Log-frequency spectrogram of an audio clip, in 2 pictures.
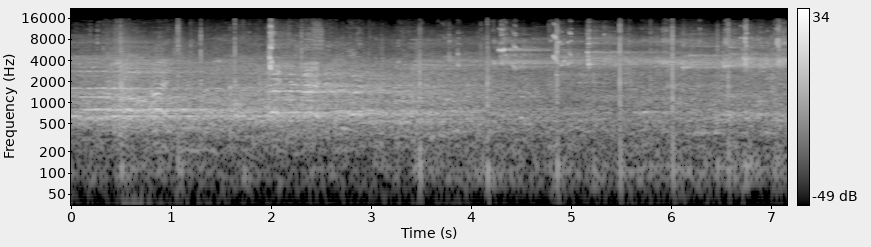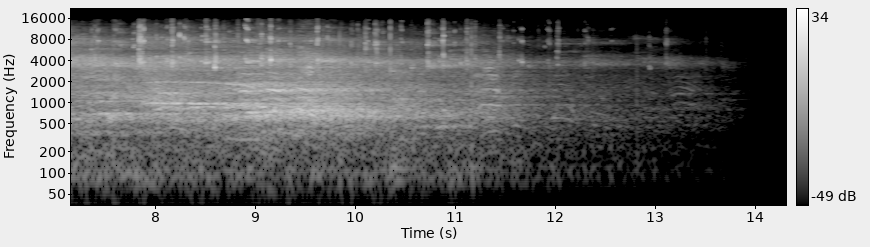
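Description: Basketball game sound in a gym: a crowd chattering, with scattered sharp knocks of a ball bouncing on the court. It fades out over the last few seconds.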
